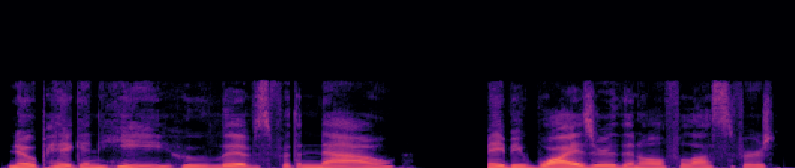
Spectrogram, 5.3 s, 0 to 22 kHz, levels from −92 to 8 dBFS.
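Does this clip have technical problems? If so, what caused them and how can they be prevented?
Yes. A clipped start after a pause occurs at 3.07 s. After a 0.39 s gap, the output device idled and needed time to wake, so the first 183 ms of speech is lost until 3.25 s. Keeping the output stream active through silences prevents this.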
